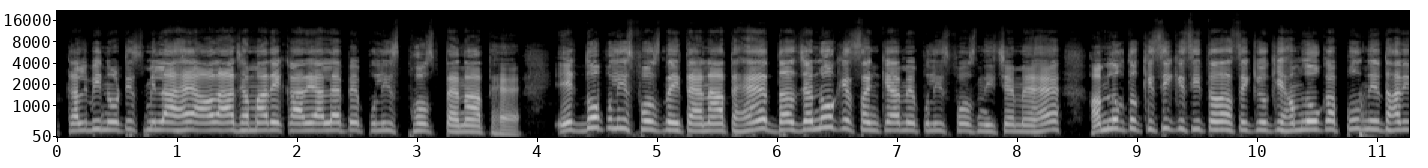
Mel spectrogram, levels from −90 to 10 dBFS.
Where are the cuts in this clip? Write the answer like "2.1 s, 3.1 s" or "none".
none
